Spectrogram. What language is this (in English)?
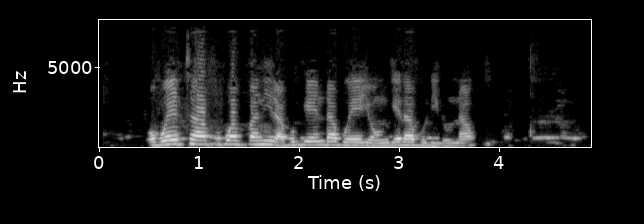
Ganda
